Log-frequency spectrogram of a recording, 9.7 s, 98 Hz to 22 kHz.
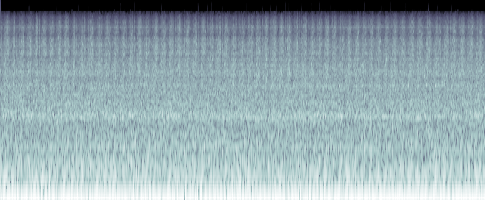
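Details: Ford 8N tractor idling after an amateur carburetor adjustment. Uphill sputtering had been traced to a cheap Chinese replacement carb; an old Marvel-Schebler ran fine. Steady, deep, even idle with no stumbling or misses; sounds good, a normal idle.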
